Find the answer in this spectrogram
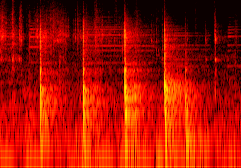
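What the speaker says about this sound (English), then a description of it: "I'm gonna use sugar, eggs, and I'm gonna whisk it." A whisk beats sugar and eggs in a bowl for Paris-Brest pastry cream, giving about six sharp, evenly spaced clinking strokes close by with no talking.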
